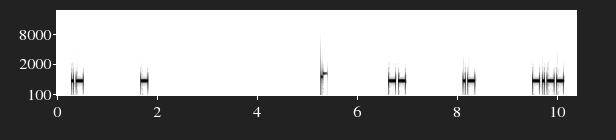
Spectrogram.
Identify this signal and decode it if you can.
Morse code, heard as a keyed tone, about 25 wpm, spaced as for 7 wpm, 700 Hz. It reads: AT MAY
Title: 8x Character Spacing - Top 100 Words - 25wpm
